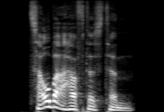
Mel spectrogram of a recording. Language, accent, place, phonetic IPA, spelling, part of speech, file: German, Germany, Berlin, [ˈt͡saʊ̯bɐhaftəstəm], zauberhaftestem, adjective, De-zauberhaftestem.ogg
- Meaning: strong dative masculine/neuter singular superlative degree of zauberhaft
